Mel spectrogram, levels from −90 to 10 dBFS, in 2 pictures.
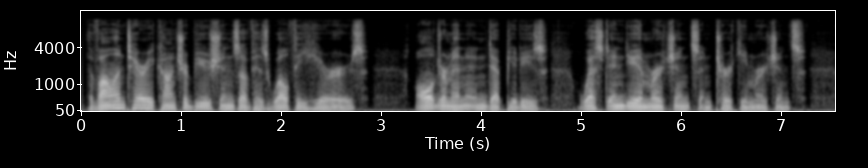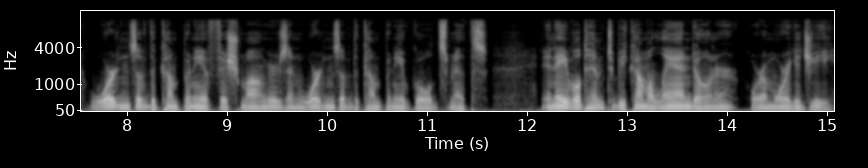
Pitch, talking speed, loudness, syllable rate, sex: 100 Hz, 150 wpm, -20 LUFS, 5.4 syllables/s, male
